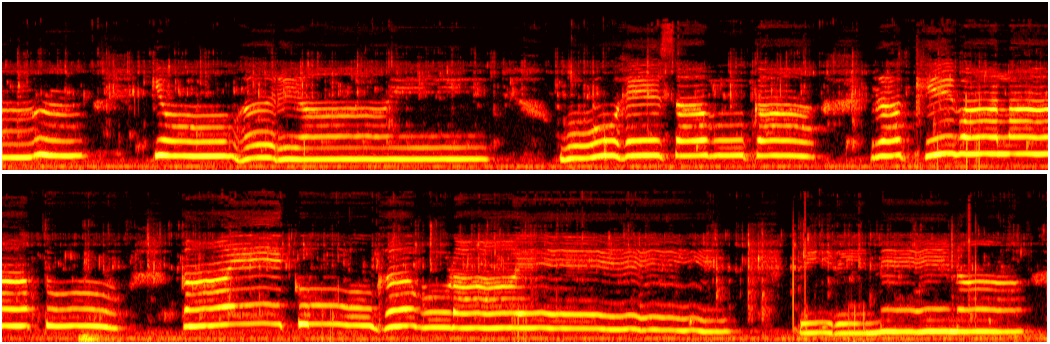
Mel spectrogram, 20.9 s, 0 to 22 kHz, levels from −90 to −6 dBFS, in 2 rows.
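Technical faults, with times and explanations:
Throughout: MP2 compression. The whole clip has a dull, plainly gurgling quality with a grainy edge on the sound, and the top end comes and goes as upper bands drop out and return. That's likely Layer II coding at a low rate, something in the region of 80 kbps. At that rate there aren't enough bits to keep all 32 sub-bands alive, so the highs get switched off and the remaining bands are coarsely quantised.
1.23 to 1.48 s, 3.02 s, 9.00 to 9.77 s, 13.66 to 13.82 s, 15.56 to 15.70 s and 18.92 to 19.08 s: DAB burbling. Each of these is a short patch of burbling over the programme, and the one around 9 s is the longest at about three quarters of a second. It's what weak reception does when a small fraction of a percent of bits come through wrong past the error correction. Corrupted samples put short blips of noise in single sub-bands, and corrupted scale factors make sub-bands jump in level for up to a frame.
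18.37 to 18.51 s and 20.13 to 20.22 s: loud pop. Each spot has a pair of sharp pops in quick succession, sitting on top of the sound, which carries on underneath. The first pair peaks at about 15 dB above the programme and the second at about 10 dB. They sound like sudden voltage steps, the kind a switch, plug or static discharge would produce, with the downstream circuitry shaping each pulse.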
